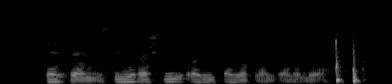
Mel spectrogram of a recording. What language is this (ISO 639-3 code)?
eus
